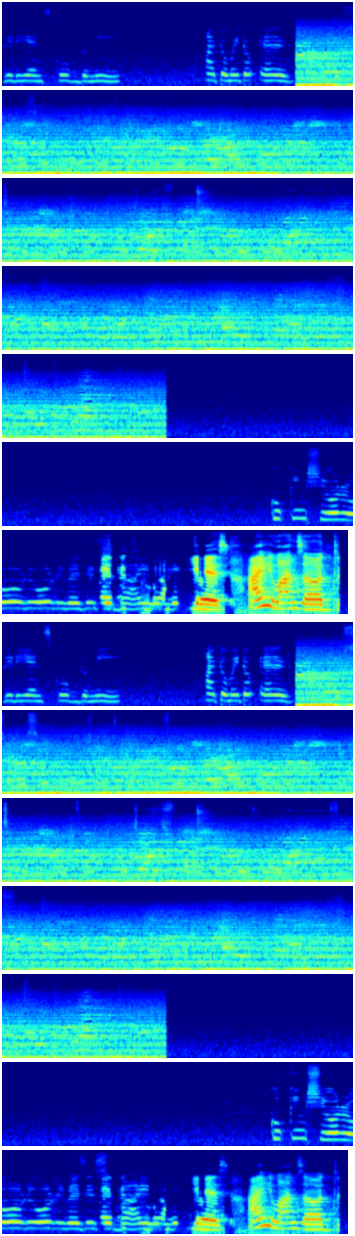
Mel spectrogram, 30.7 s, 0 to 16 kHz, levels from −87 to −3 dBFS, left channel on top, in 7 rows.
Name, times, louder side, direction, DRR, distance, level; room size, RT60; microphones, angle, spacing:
voice 1, 0.0-1.5 2.5-8.1 8.6-13.2 25.3-28.7, right 2 dB, 30° right, 4.6 m, -46 dB
sound 1, 3.7-19.6, equal, 5° right, 3.1 m, -36 dB
voice 2, 28.7-30.5, left 7 dB, 55° left, 0.4 m, -22 dB
head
